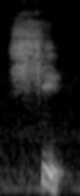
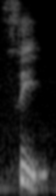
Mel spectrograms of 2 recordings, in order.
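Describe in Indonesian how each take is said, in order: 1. Kata ini diawali dengan bunyi sh. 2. Kata ini diawali dengan bunyi s biasa. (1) "padahal harusnya she" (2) "Maka dia ucapkan si"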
